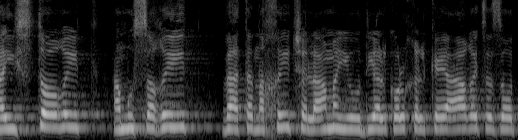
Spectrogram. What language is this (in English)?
Hebrew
